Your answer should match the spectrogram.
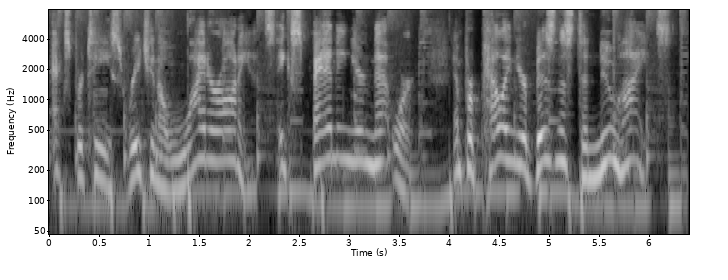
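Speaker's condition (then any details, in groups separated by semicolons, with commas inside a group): No condition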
